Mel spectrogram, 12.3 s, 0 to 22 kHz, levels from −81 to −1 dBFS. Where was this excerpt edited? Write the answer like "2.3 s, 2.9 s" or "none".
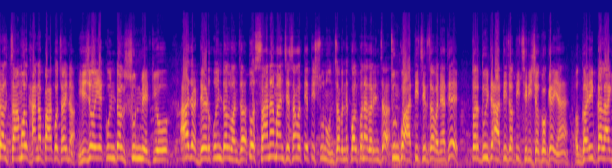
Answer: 1.5 s, 5.0 s, 7.8 s, 11.4 s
